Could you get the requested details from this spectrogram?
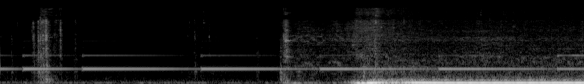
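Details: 2001 Chevrolet Silverado 2500 that would not start, after reconnecting an unplugged connector under the truck: door chimes, short crank, engine catches at once and settles into a smooth even idle; normal start and idle.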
